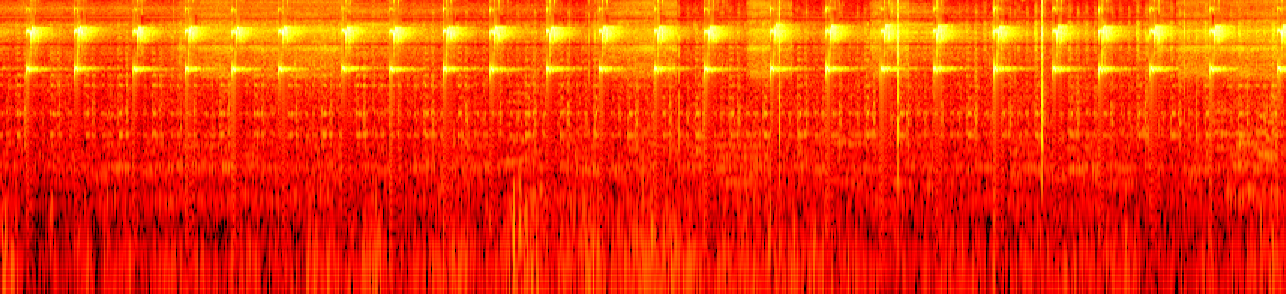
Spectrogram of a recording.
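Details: Squirrel in Metepec, Atlixco gives sharp, high chirping barks, repeated steadily a little faster than once per second.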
